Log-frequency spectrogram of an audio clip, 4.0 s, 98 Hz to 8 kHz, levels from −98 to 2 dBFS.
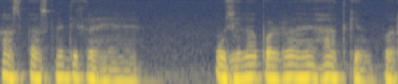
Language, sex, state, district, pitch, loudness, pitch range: Hindi, male, Bihar, Kishanganj, 130 Hz, -14 LUFS, 105-135 Hz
